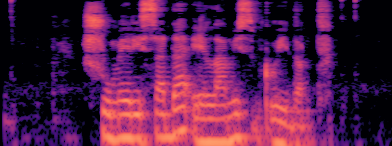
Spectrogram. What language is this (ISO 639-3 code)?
kat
